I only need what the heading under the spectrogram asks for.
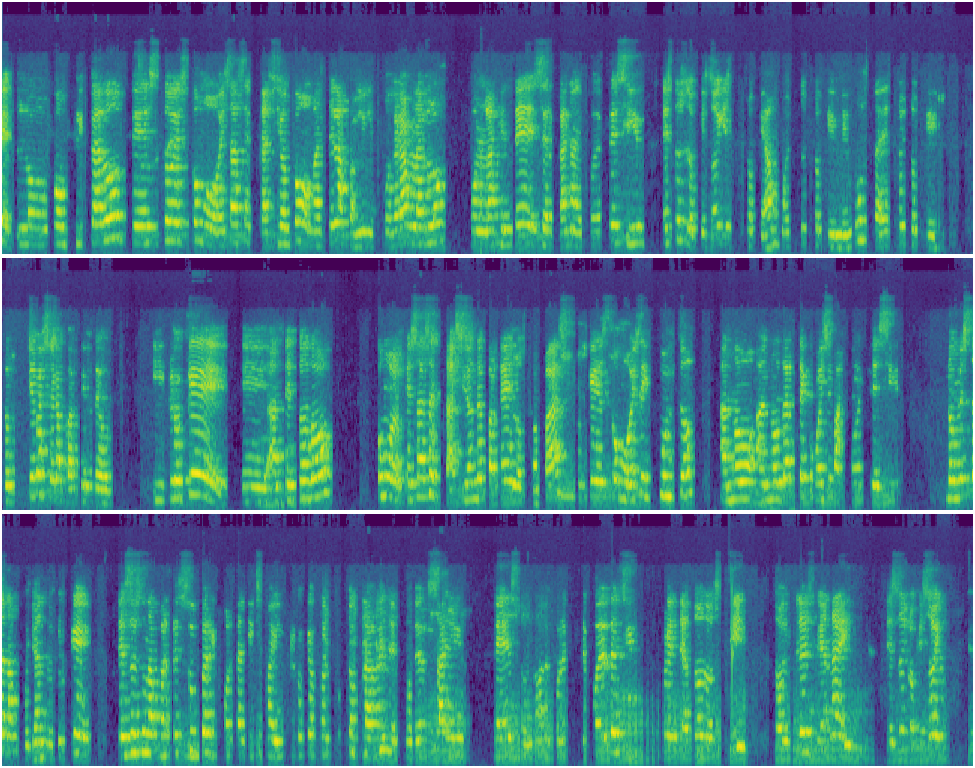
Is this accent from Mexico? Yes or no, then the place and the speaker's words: yes; Cuetzalan, Puebla, Mexico; soy de aquí de Cuetzalan.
